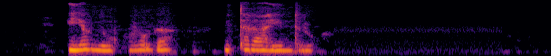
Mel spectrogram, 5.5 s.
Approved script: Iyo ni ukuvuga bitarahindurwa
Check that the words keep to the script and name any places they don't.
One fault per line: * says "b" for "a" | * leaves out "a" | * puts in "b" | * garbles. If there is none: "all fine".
all fine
